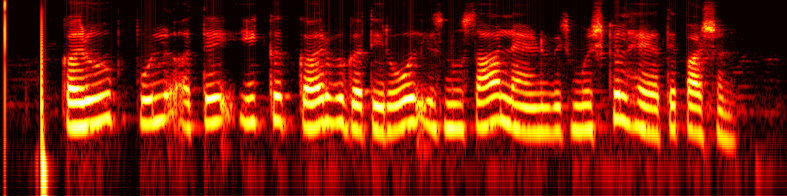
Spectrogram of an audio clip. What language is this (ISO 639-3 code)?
pan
